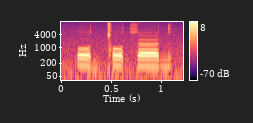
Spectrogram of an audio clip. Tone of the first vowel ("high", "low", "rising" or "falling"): falling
